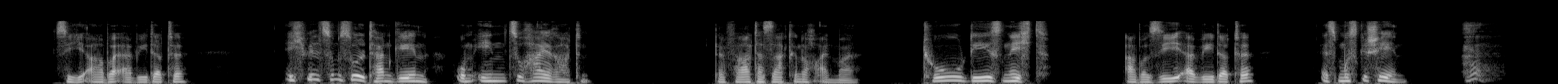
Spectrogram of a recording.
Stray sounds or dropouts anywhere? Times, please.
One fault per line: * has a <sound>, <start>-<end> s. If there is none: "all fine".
* has a sneeze, 14.6-15.1 s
